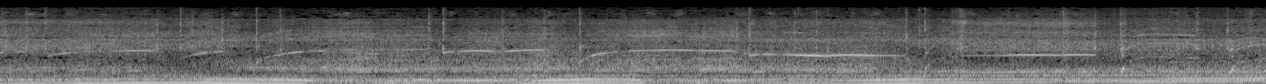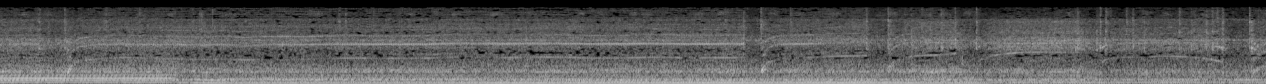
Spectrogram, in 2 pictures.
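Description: A vehicle engine revs and strains.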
